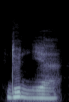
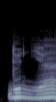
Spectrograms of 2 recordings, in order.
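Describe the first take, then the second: The two takes are said the same way.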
